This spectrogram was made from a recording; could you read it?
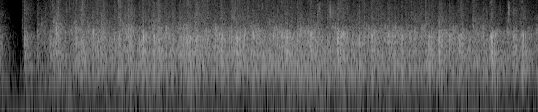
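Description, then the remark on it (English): Steady audience applause for a dedicated team seated at a table fills the whole stretch, a dense, even patter of many hands clapping at a constant loudness with no voices rising above it. “So hopefully the folks at that table realize the applause is for you.”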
